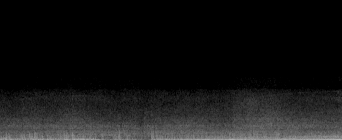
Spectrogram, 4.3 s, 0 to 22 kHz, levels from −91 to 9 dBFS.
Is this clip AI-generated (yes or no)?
no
